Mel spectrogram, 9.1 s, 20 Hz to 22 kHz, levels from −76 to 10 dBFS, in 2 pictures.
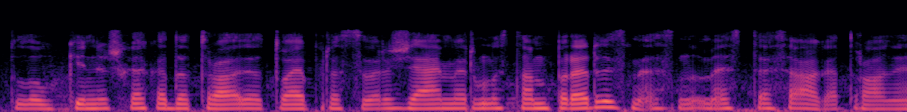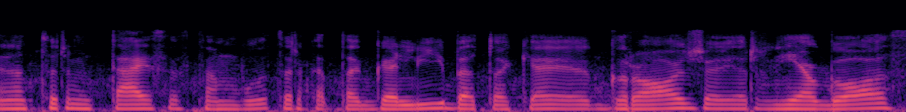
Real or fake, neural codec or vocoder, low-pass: fake; codec, 16 kHz, 4 kbps, X-Codec, HuBERT features, trained on LibriSpeech; 7.2 kHz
